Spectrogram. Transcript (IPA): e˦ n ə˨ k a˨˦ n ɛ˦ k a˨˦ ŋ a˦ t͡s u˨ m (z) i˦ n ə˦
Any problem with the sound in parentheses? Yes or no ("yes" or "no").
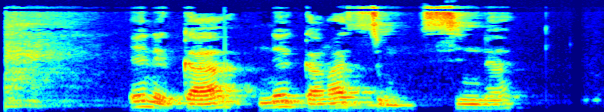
yes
